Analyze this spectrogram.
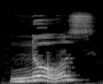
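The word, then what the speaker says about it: knows: हिंदी जानता है रमेश नोज हिंदी अब ध्यान रखिएगा के के बाद जहां भी एन आता है तो वहां पे के साइलेंट हो जाता है उसको नोज पढ़ते हैं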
